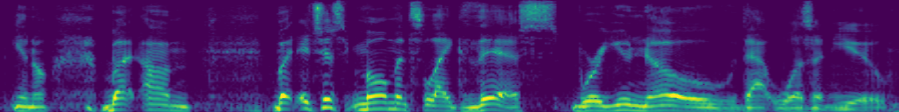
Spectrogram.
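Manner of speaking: ordinary talk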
